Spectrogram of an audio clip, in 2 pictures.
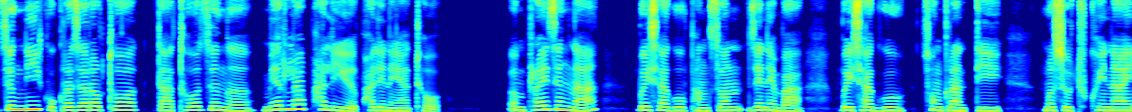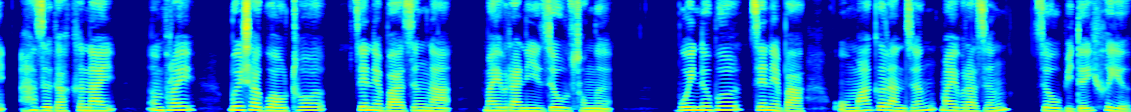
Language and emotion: Bodo, neutral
